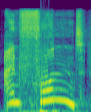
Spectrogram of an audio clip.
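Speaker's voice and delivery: high, loud cry of discovery; excited shout. A narrator's reading. Line finds a coin in the snow, excited shout. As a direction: shout it out, thrilled. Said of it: "rief Line, ihre Augen leuchteten vor Aufregung".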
